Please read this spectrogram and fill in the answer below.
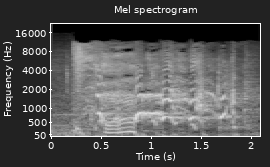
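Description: Two men laughing hard together, the laughter dying down near the end.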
